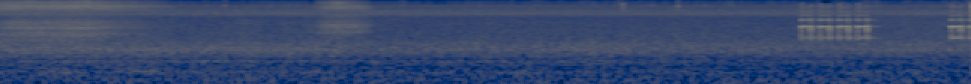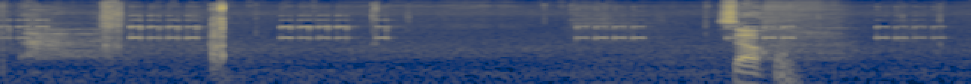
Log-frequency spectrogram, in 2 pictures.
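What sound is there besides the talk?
timer alarm going off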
